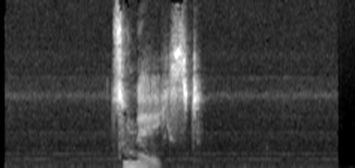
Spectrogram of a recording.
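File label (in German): "zunaechst", German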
